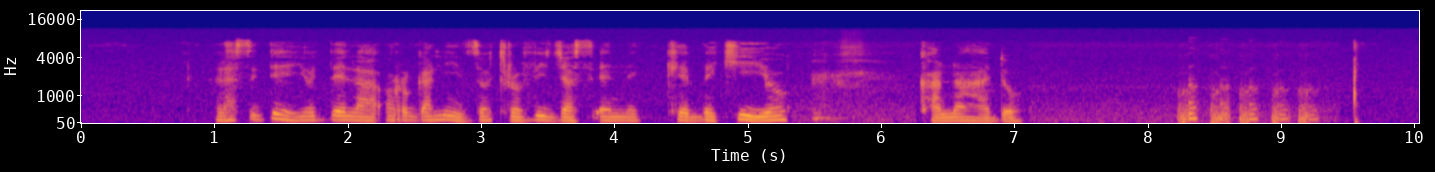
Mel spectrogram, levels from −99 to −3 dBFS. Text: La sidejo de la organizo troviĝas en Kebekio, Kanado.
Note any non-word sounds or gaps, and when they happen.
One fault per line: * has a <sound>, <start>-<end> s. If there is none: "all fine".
* has a sneeze, 5.5-6.2 s
* has a laugh, 8.2-9.3 s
